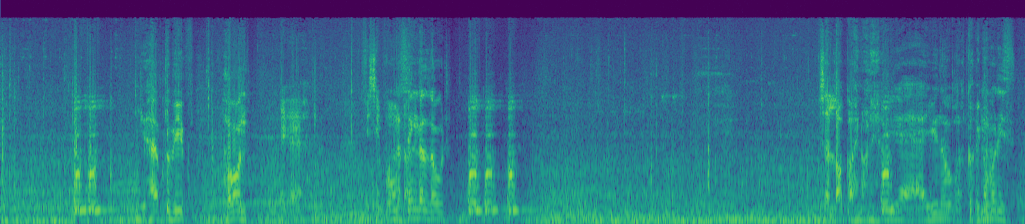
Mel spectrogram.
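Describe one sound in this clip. A man talks with animation in a car, close to a microphone.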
